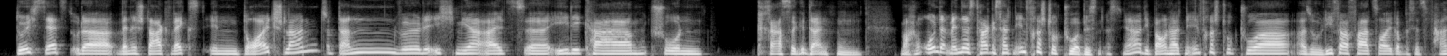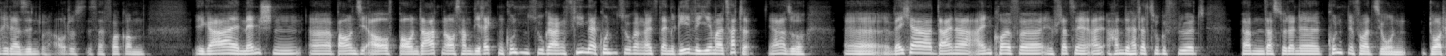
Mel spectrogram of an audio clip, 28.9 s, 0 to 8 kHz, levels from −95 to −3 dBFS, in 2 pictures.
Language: German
